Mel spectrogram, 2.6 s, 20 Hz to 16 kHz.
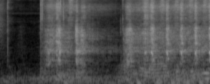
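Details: Rouser 220 motorcycle that won't start, starter relay bypassed: starter turns the engine over in quick even chugs, about six a second, but it never catches; cranks without starting.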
